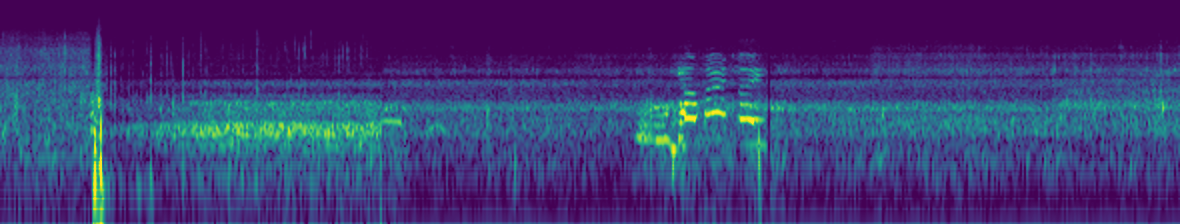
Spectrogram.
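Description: Water laps around rocks.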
